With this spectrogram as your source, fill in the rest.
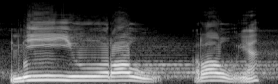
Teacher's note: Kemudian huruf ra diayun karena di depannya terdapat ya sukun.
